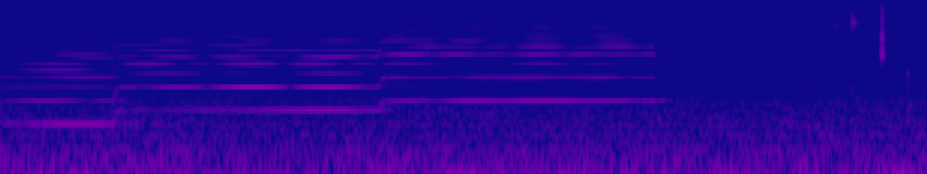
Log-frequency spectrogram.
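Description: Synthesizer lead from a 'Funk Lead' software instrument playing back: three long held notes, each stepping up in pitch, changing about a second in and again about two and a half seconds in, and stopping about four and a half seconds in.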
